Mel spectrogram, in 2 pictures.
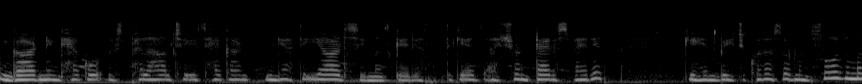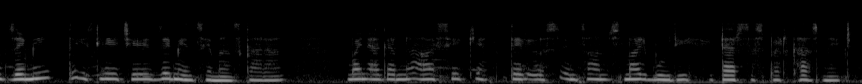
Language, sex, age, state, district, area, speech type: Kashmiri, female, 45-60, Jammu and Kashmir, Bandipora, rural, spontaneous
